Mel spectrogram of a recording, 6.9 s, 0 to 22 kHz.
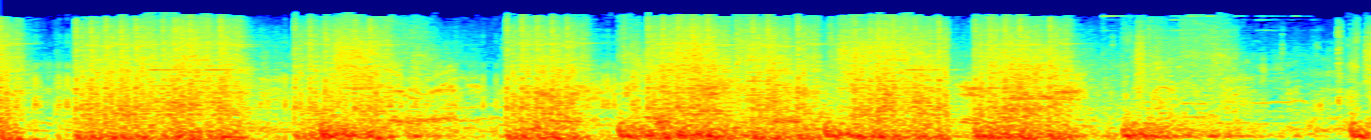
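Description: SMG fire in the video game Half-Life 2 Episode 2, heard as loud, rapid bursts of automatic shots repeating one after another with short pauses between them.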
